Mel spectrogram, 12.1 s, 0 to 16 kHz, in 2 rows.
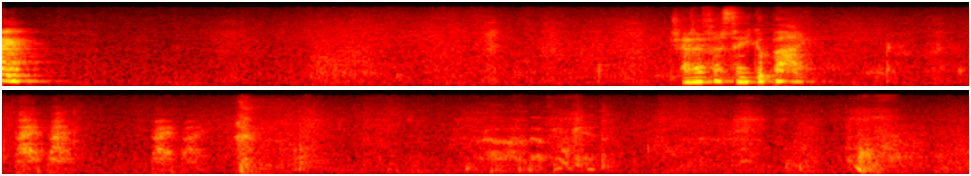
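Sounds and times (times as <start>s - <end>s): soft vocal sounds: 8.8s - 12.0s.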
